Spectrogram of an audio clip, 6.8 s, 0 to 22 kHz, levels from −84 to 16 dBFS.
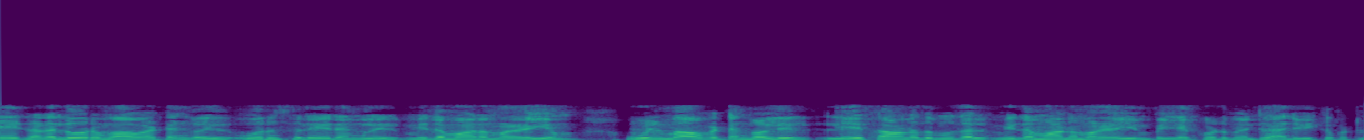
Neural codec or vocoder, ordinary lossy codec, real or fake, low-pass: codec, 16 kHz, 4 kbps, FreqCodec, larger model; AAC, 32 kbps; fake; 5.4 kHz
